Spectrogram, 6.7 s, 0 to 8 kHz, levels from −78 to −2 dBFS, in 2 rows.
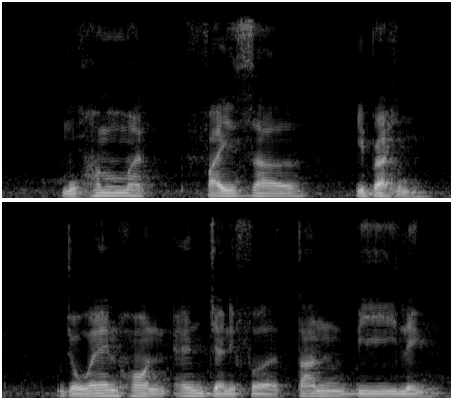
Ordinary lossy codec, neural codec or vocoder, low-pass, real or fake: none; codec, 16 kHz, 4 kbps, FunCodec, trained on Chinese and English, 50 frames a second; 7.2 kHz; fake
